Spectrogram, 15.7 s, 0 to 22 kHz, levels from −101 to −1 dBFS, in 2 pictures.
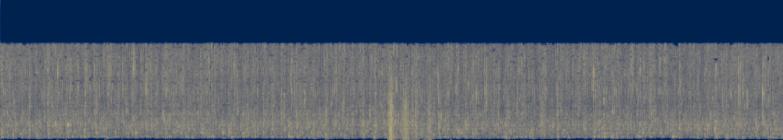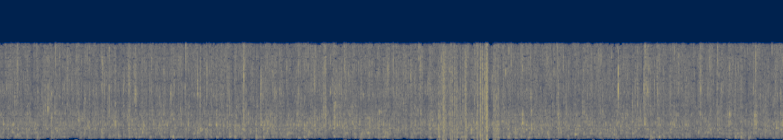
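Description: A steady buzz at 46.9 Hz runs under the sound for its whole length. This is a block size mismatch (padded). One stage reads 1024-sample blocks, while the stage feeding it writes blocks that fall just short. The remainder of each block is filled with zeros, so a tiny silent gap repeats 46.9 times a second, which fits 1024-sample blocks at 48 kHz. The inserted gaps slow playback to 0.999 times normal speed, with timbre unchanged.

From 3.88 to 4.31 s, a dense, uneven rustling scratch sits over the sound, louder than the sound itself. It returns from 12.19 to 12.83 s at about the same level. This is cable scratch noise, likely from a worn cable, connector or control being moved. Its contact resistance flickers rapidly, which adds these ragged bursts of noise to the signal for as long as the movement lasts.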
